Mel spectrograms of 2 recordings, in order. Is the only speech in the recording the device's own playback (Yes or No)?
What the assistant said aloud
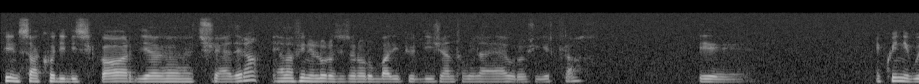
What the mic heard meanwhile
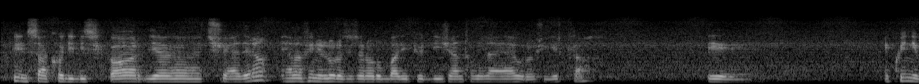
Yes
